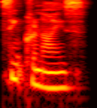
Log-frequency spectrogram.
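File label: "synchronize", English, British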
